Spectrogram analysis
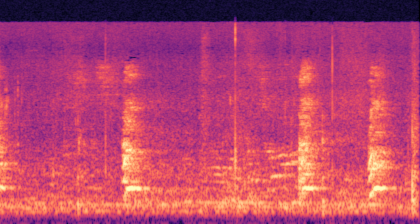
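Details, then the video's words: Puppy barking at a dog on TV: three short, sharp yapping barks spaced over about four seconds, with a quiet steady background hum between them. "Puppy barking at dog on Tv"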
